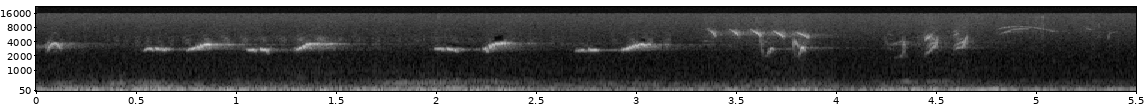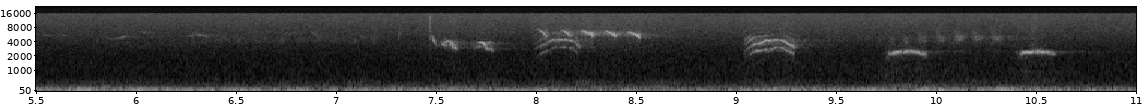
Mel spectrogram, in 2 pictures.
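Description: Woodland songbirds chirping and calling: many short rising notes and a few quick trills, scattered throughout, over a steady low rumble.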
